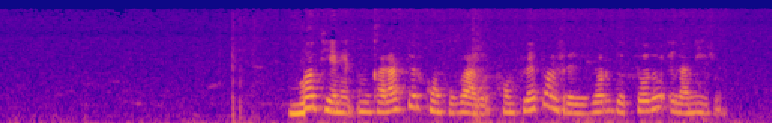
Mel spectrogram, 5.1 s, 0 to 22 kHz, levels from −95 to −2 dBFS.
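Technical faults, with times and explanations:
2.03–5.15 s, section at the wrong speed: from 2.03 s to the end, the speech runs 1.4 times too fast and rises about five semitones, so it sounds hurried and high at once. The likely cause is this stretch being played against the wrong clock, which changes speed and pitch together. On a spectrogram the harmonics and formant bands step upward at 2.03 s and the syllable patterns compress horizontally; on the waveform the bursts crowd closer together.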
